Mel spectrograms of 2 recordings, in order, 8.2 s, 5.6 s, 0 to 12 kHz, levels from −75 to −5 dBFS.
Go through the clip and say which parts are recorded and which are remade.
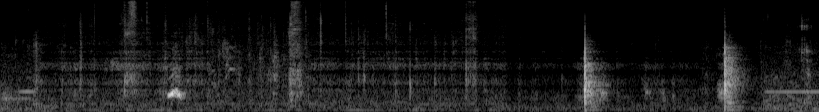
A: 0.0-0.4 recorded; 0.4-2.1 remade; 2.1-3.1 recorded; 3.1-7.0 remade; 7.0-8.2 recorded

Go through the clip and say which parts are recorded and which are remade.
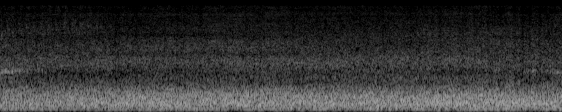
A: 0.0-2.3 recorded; 2.3-4.7 remade; 4.7-5.6 recorded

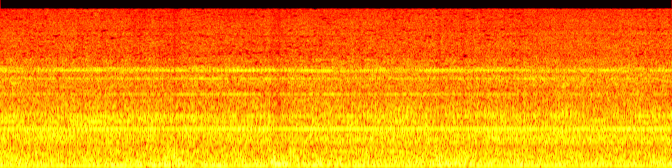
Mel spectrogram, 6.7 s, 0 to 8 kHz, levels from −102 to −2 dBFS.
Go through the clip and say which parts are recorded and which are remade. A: 0.0-5.3 recorded; 5.3-6.3 remade; 6.3-6.7 recorded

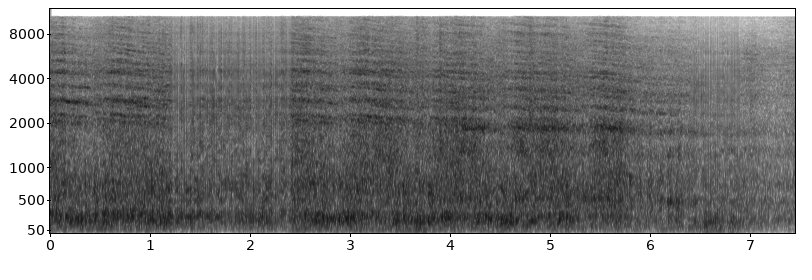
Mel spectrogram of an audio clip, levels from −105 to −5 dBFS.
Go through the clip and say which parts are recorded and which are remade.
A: 0.0-1.2 recorded; 1.2-2.4 remade; 2.4-6.4 recorded; 6.4-6.9 remade; 6.9-7.5 recorded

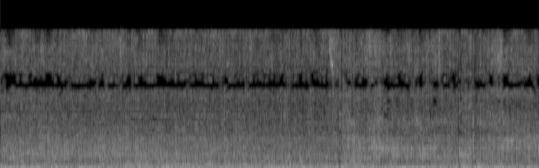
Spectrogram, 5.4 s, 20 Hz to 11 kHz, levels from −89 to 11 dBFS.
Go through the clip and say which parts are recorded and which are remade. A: 0.0-5.4 remade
